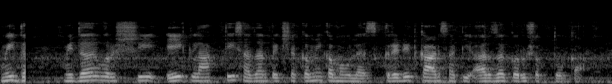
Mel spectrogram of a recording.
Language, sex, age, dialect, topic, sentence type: Marathi, male, 18-24, Standard Marathi, banking, question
